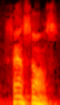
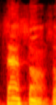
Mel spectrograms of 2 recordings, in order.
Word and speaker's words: Saint-Saëns: How do you say that? – Saint-Saëns. – Saint-Saëns, all right.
